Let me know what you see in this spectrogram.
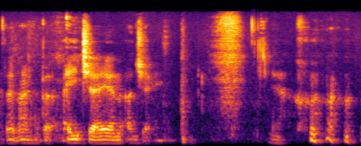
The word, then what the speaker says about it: Ajay: Or is it AJ? I never quite. Um, the English, yeah, the English pronunciation, I suppose, is AJ, kind of growing up in, in, in London, but uh, Indian pronunciation is Ajay.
